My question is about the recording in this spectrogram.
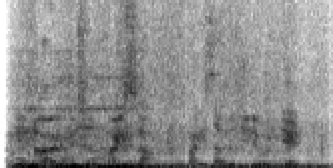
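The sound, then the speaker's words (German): Steady wind buffets the microphone over a low, rushing rumble of choppy water around a boat on the Great Barrier Reef, loud and continuous throughout, with faint indistinct voices of visitors on the boat getting ready for a dive. “Die Besucher auf dem Boot machen sich zum Tauchgang bereit. Es ist etwas windig und wellig über dem Great Barrier Reef.”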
